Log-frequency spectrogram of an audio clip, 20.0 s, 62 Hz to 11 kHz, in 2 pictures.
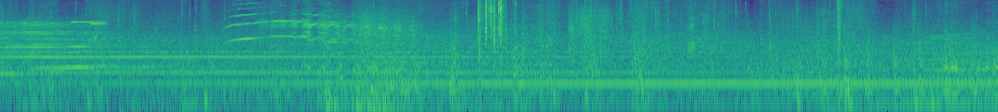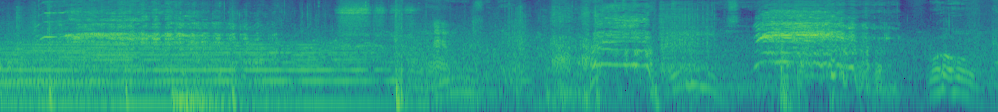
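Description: A horse in Red Dead Redemption 2 whinnies several times amid scattered hoof clops and snorts, with people talking over a low steady hum and a music-like background.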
